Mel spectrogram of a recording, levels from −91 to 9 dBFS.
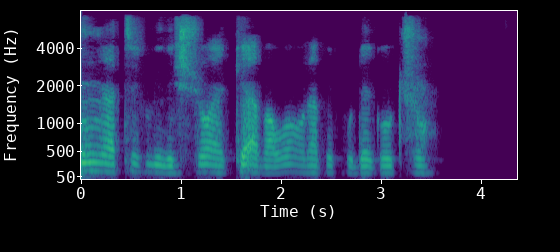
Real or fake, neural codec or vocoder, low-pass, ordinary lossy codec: fake; codec, 16 kHz in and 24 kHz out, 1 kbps, XY-Tokenizer; 7.2 kHz; AAC, 32 kbps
